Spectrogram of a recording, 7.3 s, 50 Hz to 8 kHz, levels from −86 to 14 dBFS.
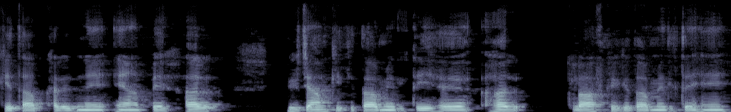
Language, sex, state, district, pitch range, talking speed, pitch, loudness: Hindi, male, Bihar, Saran, 115-120 Hz, 115 wpm, 115 Hz, -17 LUFS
